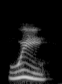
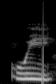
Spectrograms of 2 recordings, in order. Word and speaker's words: oui: Cuando decimos sí, oui, también se pronuncia la U y la I. Oui.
